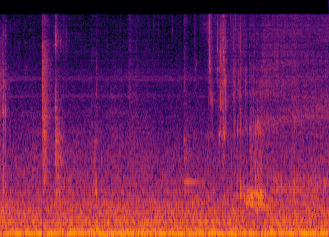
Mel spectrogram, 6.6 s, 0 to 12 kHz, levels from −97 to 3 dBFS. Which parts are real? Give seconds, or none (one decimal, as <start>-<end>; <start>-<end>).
0.0-0.8; 3.5-4.4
